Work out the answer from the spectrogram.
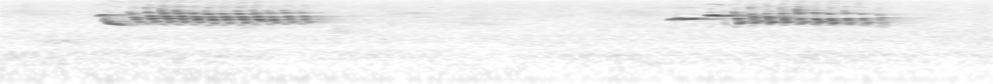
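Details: Japanese robin singing close by in a dark spot, on the last of six days it stayed at a regular birding site. Two phrases, each a brief high opening note then a rapid rattling trill about a second long, two seconds apart; quiet background.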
